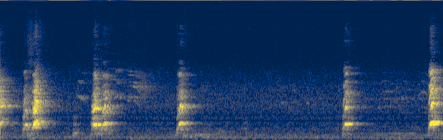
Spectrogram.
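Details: Excited Dalmatians, mother and daughter, greet the father's car pulling up at the house. Single sharp barks and yelps ring out a few seconds apart over a quiet background.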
